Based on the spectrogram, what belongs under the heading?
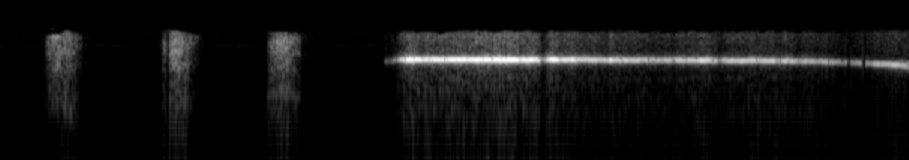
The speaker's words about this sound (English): And you exhale through the mouth, but you make like a whistle. So inhale in four strokes through the nose. Exhale through the mouth, but whistle as you exhale.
